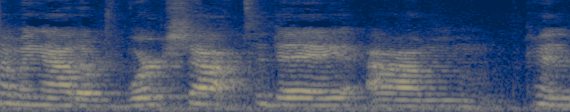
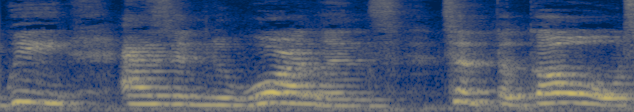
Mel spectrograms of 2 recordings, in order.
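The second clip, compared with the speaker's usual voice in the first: louder, rhythmic poetry performance; spoken-word poem; 3 semitones higher, 6 dB louder than usual. Acted. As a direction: perform it as a spoken-word welcome to your city. Recites her poem to audience.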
